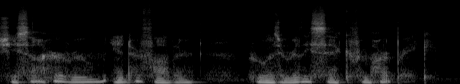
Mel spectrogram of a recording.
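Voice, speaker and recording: Over noticeable background noise, a soft-spoken man with a fairly low pitch talks at a fairly slow pace with ordinary pitch variation. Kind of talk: sleep story.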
